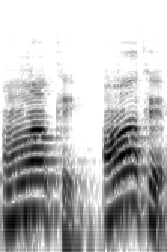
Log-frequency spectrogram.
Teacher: जो वायु निकलती है वह मुख से भी निकलेगी और नाक से भी निकलेगी तो वह स्वर क्या कहलाता है अनुनासिक स्वर कहलाता है या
